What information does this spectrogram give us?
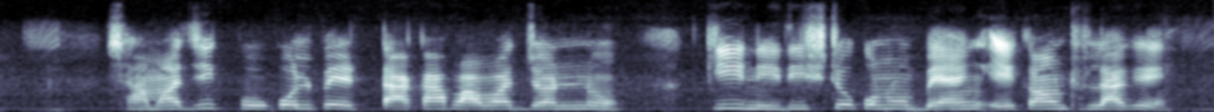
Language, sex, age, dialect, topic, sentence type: Bengali, female, 18-24, Rajbangshi, banking, question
